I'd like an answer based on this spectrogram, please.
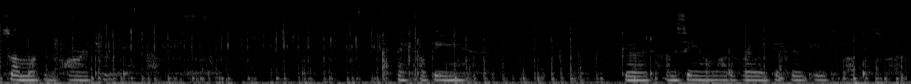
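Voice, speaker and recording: Whispering and soft-spoken, the speaker keeps a moderate pace with long, frequent pauses over noticeable background noise. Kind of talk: ASMR book haul talk. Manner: soft-spoken, whispered.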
